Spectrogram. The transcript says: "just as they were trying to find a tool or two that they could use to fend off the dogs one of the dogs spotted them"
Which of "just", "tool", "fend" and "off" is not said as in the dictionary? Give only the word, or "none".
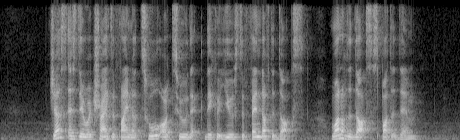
none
